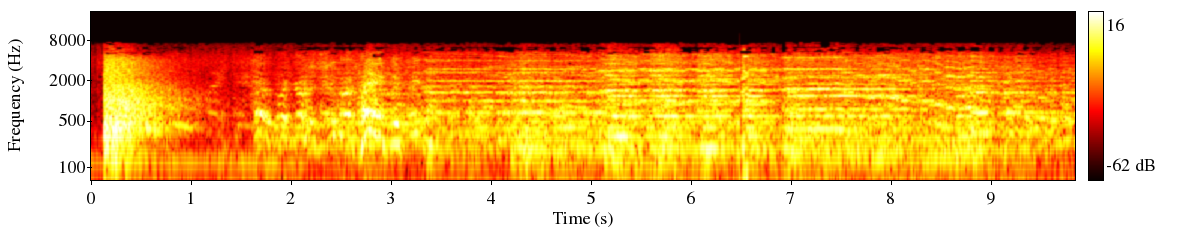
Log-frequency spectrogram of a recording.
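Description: A loud, sharp gunshot, fired to shoot a gun out of a man's hand, bursts out at the very start and rings off quickly, with a softer crack a couple of seconds later, then a dense, steady tonal backdrop continues.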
